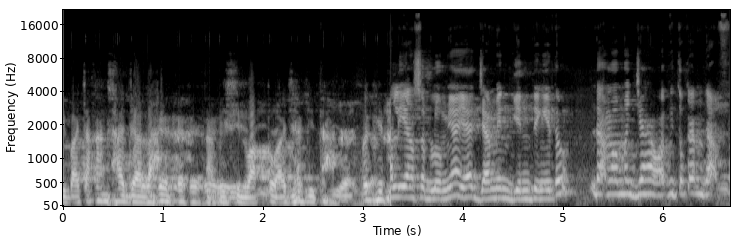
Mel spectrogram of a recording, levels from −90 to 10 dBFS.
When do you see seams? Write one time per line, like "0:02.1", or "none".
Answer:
0:03.3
